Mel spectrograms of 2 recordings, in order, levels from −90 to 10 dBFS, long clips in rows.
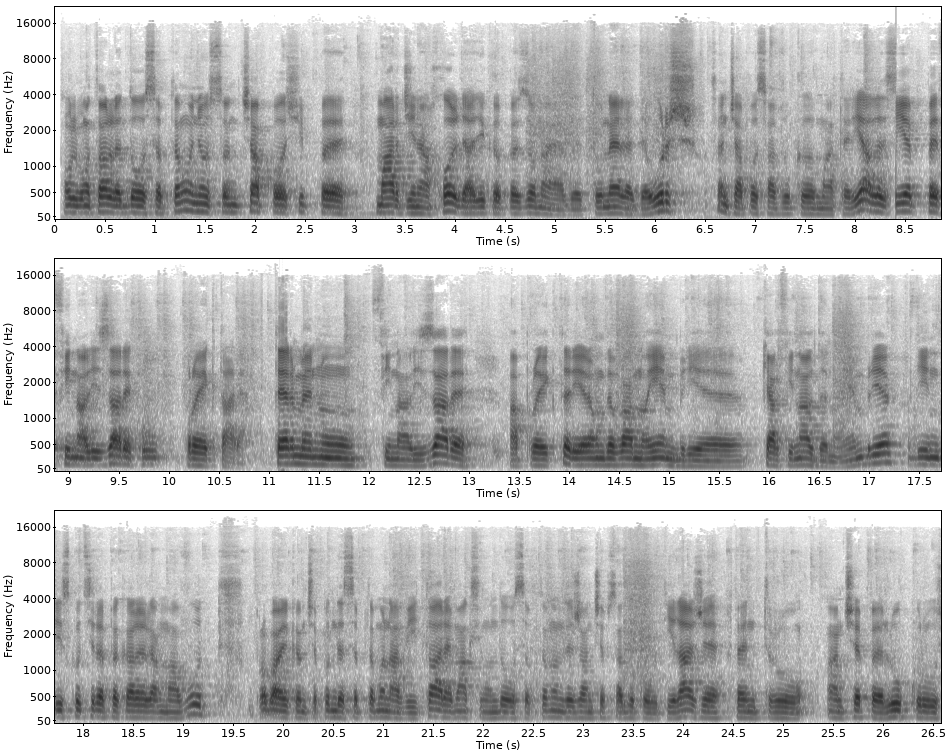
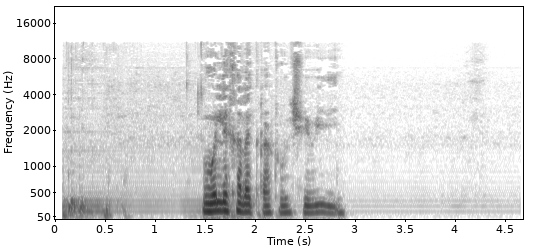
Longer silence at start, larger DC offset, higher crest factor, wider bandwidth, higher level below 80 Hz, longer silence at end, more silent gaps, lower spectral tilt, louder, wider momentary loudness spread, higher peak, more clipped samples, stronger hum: about the same, 0.1 s vs 0.05 s; neither; about the same, 18 dB vs 22 dB; first, 17 kHz vs 11.5 kHz; second, -60 dBFS vs -50 dBFS; second, 0 s vs 1.8 s; neither; second, -4.5 dB/octave vs -7.5 dB/octave; about the same, -18 LUFS vs -18 LUFS; second, 8 LU vs 24 LU; about the same, 0 dBFS vs 0 dBFS; neither; neither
